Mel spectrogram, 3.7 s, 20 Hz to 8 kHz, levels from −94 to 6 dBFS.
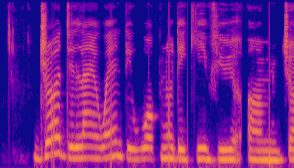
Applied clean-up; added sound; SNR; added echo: none; none; none; none.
